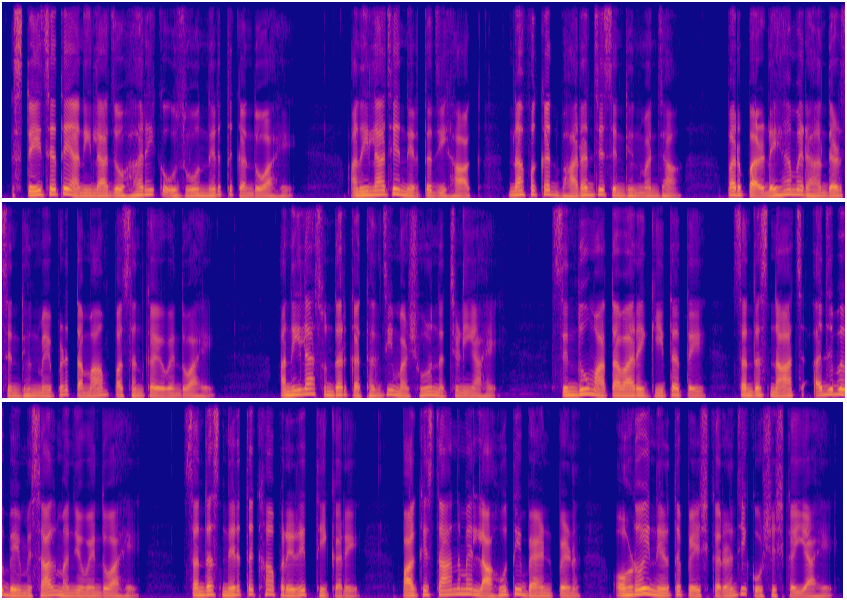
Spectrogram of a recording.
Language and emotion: Sindhi, neutral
